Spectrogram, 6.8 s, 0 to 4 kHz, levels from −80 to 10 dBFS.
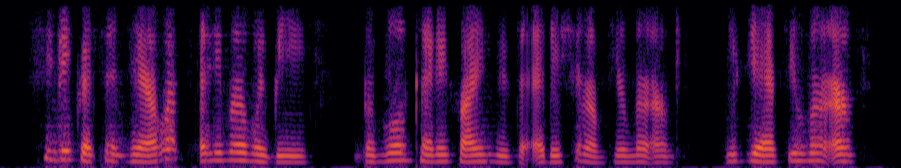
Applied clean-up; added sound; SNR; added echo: neural separator model SepFormer WHAMR!.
